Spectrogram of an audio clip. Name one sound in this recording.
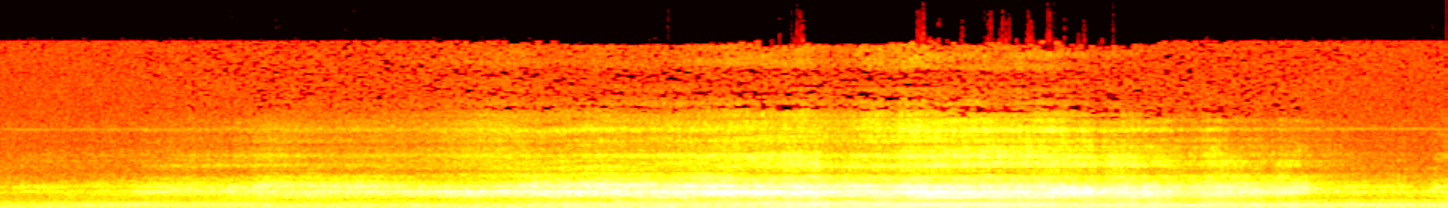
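Another quad bike engine roars nearby as it ploughs through water, then fades.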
